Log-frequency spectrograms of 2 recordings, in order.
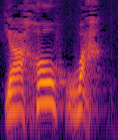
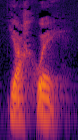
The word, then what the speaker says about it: Yahweh: The result was that all future readers would say Yahowah rather than as is it probably should have been pronounced, Yahweh.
